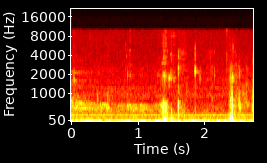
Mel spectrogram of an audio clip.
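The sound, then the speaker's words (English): A loud slurping sip of tea, heard as a few sharp wet mouth noises over a low steady hum, with no talking. “sip a tea. Hold on.”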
